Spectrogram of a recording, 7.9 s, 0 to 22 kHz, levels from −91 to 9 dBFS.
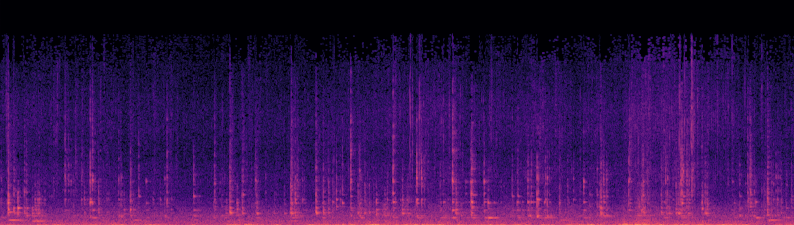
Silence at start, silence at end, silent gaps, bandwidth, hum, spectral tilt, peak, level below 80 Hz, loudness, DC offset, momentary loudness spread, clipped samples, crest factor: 0 s; 0 s; none; 16.5 kHz; none; -4.5 dB/octave; -10 dBFS; -28 dBFS; -32 LUFS; under 0.1%; 6 LU; under 0.1%; 16 dB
